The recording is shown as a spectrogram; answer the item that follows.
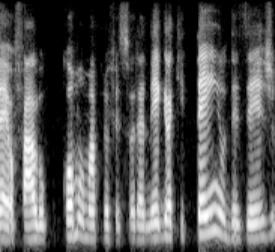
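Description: A woman speaks in a bright, sharp tone with ordinary pitch variation. The sound is dry and close, with no echo. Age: 50s. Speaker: physical education teacher. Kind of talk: interview conversation.

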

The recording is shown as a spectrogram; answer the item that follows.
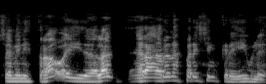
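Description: The sound is dry and close with no echo as a man speaks at a fairly high pitch. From Puerto Rico (Ceiba). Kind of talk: interview.

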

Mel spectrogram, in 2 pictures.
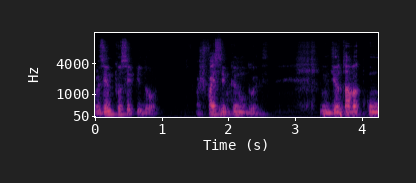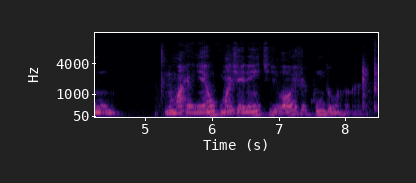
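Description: Long, frequent pauses break up a man's fairly quick speech, which has a medium pitch, ordinary pitch variation and big swings in loudness. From Brazil, mixed (Ceará, Santos). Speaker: business podcast host. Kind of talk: casual live business talk. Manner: animated.

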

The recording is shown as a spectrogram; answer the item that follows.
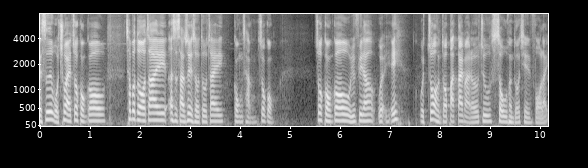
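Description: This man has a normal speaking voice, pitched fairly high. He talks at a fairly quick pace with fairly even intonation. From Penang, Malaysia. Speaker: YouTuber. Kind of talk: casual chat. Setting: cafe.

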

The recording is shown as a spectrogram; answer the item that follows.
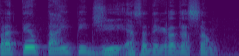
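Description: Over a silent background on a very clean recording, a man speaks at a moderate pace with lively intonation. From Rio de Janeiro state, Brazil (Cabo Frio, raised in Niterói). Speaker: environmental NGO president. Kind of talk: casual interview.

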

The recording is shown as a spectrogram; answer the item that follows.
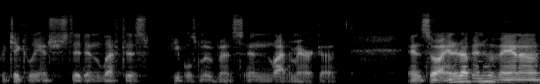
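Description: A man talks at a very fast pace with a South Carolina accent. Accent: Southern US (South Carolina). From US South, rural South Carolina. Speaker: musician. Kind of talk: casual chat. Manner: halting, repeats words.

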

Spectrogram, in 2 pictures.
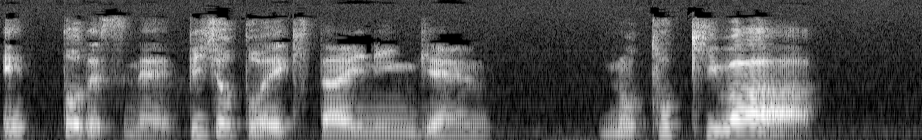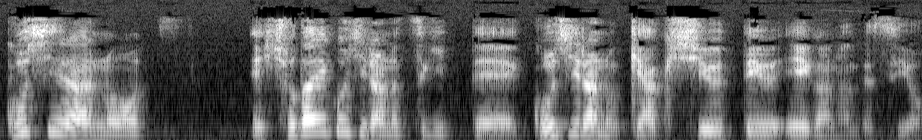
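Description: The loudness of this man's voice swings in big ways. His pace is moderate. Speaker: podcast co-host. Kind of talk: casual chat. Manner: animated.

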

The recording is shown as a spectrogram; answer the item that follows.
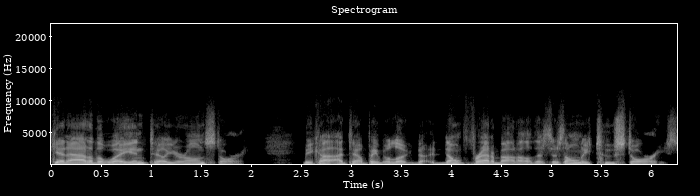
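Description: A man with an American accent talks at a fairly quick pace in a normal speaking voice, with medium pitch and lively intonation. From US South. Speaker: crime novelist and forensics consultant. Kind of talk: interview.

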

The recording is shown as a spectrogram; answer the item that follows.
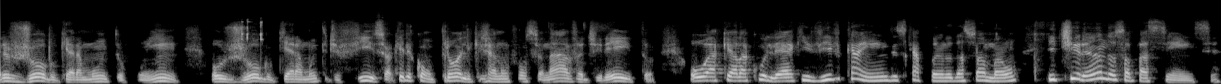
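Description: In a dry, close sound with no echo, a man speaks at a fairly high pitch with very wide pitch swings. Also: moderate pace. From Brazil, São Paulo. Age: 30s. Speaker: podcast host and radio/TV communicator. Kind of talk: casual chat.

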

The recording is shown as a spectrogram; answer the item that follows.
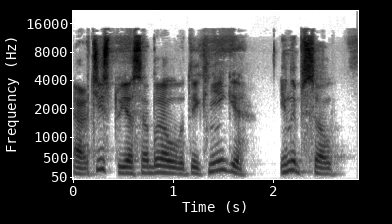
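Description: With lively intonation, a man whose voice sits fairly high talks at a moderate pace. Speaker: music producer and DJ. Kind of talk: interview.

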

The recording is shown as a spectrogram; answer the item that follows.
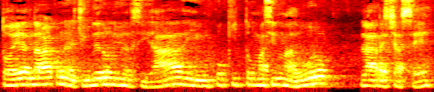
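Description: A man's fairly high-pitched voice, with audible room echo and noticeable background noise. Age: 20s. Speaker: quality department head. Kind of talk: interview. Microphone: poor audio quality.

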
